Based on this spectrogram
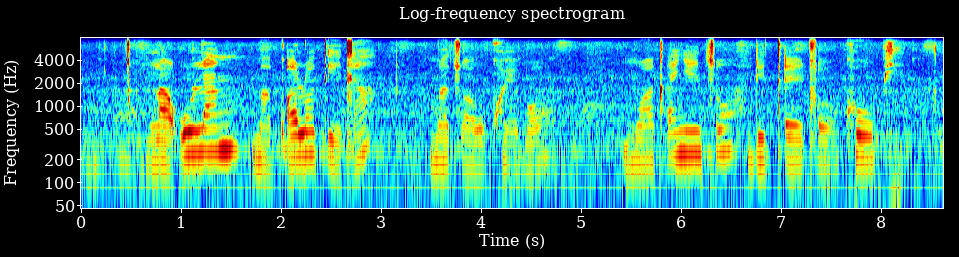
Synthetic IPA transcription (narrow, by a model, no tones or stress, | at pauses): laʔʊlaŋ̩makʼwalɔtʼɪt͡ɬʼa | mat͡sʼwaʊkʰwɛːbɔ | mʊakʼaɲet͡sʼɔditʼɛt͡ɬʼɔkʰoːpʰi̥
